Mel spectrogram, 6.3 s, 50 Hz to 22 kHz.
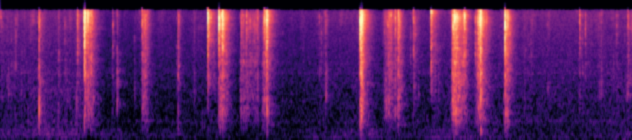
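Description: Plastic pieces of an MF8 Radiolarian 2 twisty puzzle clicking as its faces are turned by hand: a string of irregular sharp clicks, some in quick clusters. The puzzle's faces snag and catch on anti-clockwise turns.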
